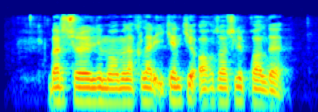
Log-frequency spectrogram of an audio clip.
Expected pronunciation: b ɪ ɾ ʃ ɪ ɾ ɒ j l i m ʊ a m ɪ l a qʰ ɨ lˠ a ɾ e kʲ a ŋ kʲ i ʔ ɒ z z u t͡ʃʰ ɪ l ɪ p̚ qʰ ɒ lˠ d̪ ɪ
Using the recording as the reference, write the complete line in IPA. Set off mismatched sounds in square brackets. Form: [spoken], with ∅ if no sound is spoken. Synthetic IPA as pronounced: b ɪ ɾ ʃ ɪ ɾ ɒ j l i m ʊ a m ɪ l a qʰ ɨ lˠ a ɾ e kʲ a [n] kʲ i ʔ ɒ [ʁ] z [ɒ] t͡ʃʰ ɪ l ɪ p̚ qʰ ɒ lˠ d̪ ɪ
